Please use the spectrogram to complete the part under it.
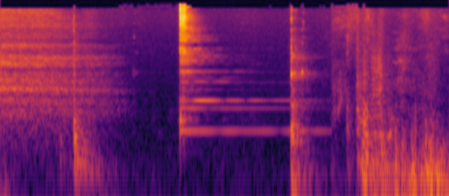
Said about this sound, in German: Oh, er hat die Tür zugemacht, ne? Hm, da war noch eine Katze drin.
